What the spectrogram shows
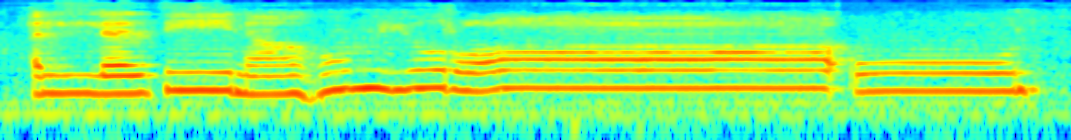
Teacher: را کو پر پڑھنا ہے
